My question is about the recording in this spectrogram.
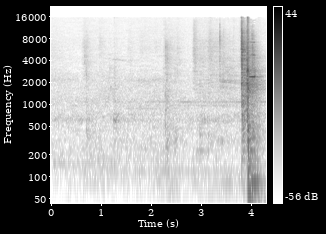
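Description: A few faint clicks and knocks, then a front door fitted with a digital fingerprint lock shutting with one loud thud near the end.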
